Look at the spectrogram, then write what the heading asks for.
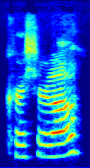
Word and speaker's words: Crosserlough: Well, we kind of say it like Crosserlough. Crosserlough.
